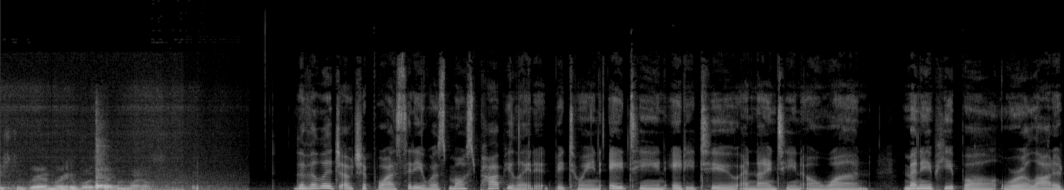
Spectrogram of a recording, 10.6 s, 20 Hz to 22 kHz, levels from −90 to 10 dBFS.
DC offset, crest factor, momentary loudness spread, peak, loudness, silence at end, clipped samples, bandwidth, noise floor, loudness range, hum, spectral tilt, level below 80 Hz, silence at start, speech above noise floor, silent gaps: under 0.1%; 20 dB; 11 LU; -8 dBFS; -29 LUFS; 0 s; under 0.1%; 16 kHz; -62 dBFS; 3 LU; none; -6 dB/octave; -52 dBFS; 0 s; 34 dB; none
